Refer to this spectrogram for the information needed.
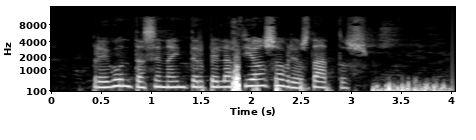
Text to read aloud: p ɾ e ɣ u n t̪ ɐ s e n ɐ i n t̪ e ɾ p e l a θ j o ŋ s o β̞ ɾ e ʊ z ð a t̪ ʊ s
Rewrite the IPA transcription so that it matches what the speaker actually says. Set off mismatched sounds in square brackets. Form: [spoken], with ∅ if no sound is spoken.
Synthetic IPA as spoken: p ɾ e ɣ u n t̪ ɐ s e n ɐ i n t̪ e ɾ p e l a θ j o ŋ s o β̞ ɾ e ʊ z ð a t̪ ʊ s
